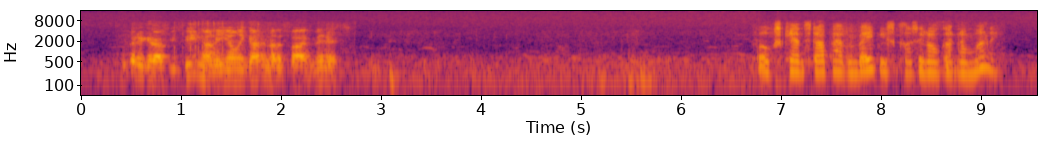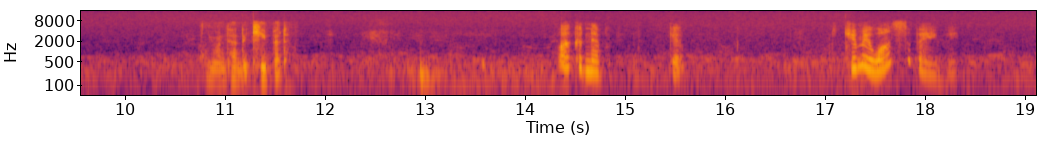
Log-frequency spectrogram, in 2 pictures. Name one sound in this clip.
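A young woman speaks in a tense, pleading voice close by.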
